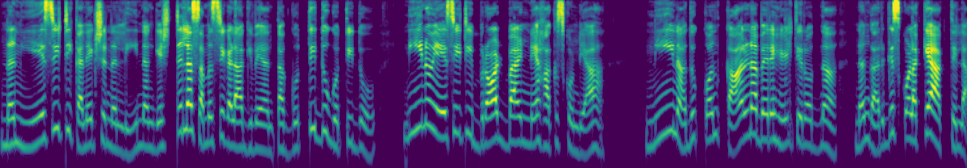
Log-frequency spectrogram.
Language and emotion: Kannada, surprised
